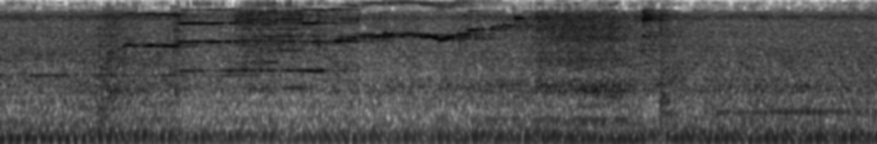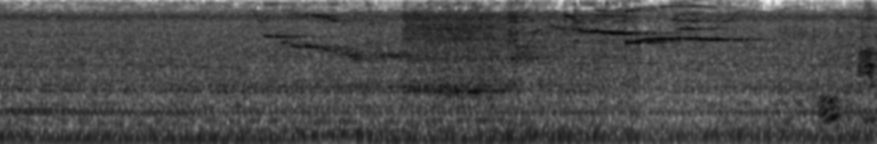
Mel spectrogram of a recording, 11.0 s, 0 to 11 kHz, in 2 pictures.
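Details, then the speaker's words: 2008 Mercedes-Benz S550 (2WD), engine idling and stationary: high, sliding squeaks and squeals from both front wheels as the steering wheel is turned; front suspension squeak, which also occurs over bumps. "let's put that on the leaf to see if we can find exactly pinpoint what is causing this horrible squeaking"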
